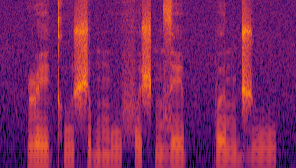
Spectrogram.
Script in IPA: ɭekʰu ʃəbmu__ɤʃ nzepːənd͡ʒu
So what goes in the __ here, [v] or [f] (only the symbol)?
f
